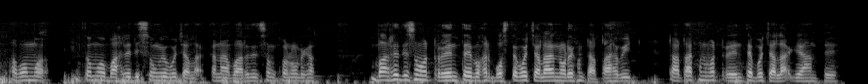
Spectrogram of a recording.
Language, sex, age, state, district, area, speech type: Santali, male, 60+, Odisha, Mayurbhanj, rural, spontaneous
